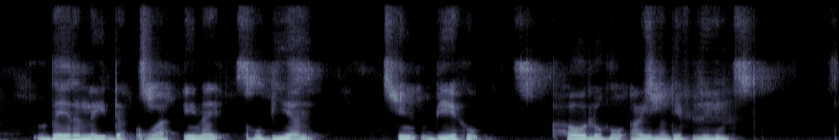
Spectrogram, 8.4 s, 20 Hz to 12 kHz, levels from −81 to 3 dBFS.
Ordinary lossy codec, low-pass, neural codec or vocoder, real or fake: none; none; codec, 24 kHz, 1.2 kbps, DualCodec; fake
